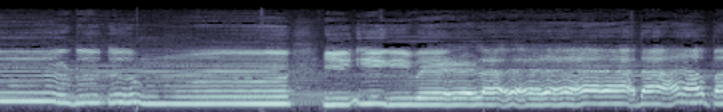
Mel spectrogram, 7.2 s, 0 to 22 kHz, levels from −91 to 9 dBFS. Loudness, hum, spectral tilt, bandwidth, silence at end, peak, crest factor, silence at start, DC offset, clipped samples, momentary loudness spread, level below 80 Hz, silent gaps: -12 LUFS; none; -5 dB/octave; 13 kHz; 0 s; 0 dBFS; 12 dB; 0 s; under 0.1%; under 0.1%; 5 LU; -62 dBFS; none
